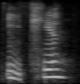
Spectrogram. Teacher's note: And the 天, first tone. Okay, before the first tone, the number of 1, the pronunciation, it's 4th tone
